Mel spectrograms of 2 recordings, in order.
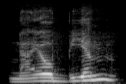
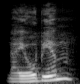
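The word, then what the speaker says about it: niobium: So, spell it. Nam. Uh, N I O B I U M. Nobium. Nobium.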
